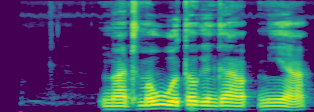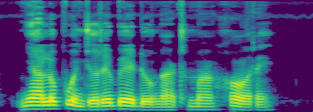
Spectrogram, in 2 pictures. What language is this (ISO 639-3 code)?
luo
